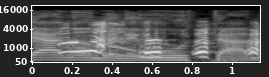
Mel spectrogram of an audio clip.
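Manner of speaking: high, loud teasing cry; excited shout. Real, not acted. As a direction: yell it out to tease. Teasing repeat, much louder. (grito burlón y fuerte)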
